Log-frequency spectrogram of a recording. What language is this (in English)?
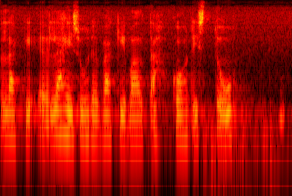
Finnish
